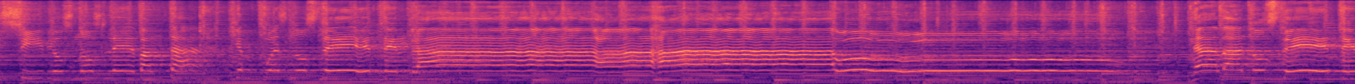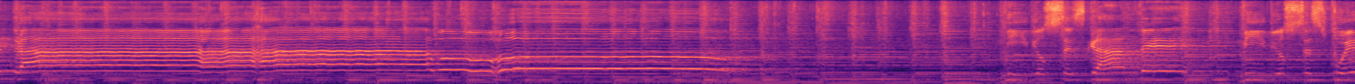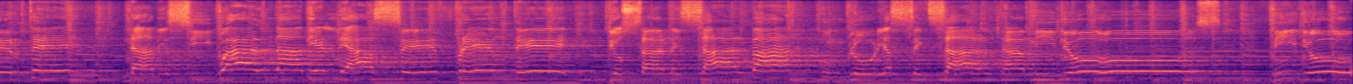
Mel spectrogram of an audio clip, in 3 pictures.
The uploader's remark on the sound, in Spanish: Grabación en Vivo desde San Marcos, Guatemala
